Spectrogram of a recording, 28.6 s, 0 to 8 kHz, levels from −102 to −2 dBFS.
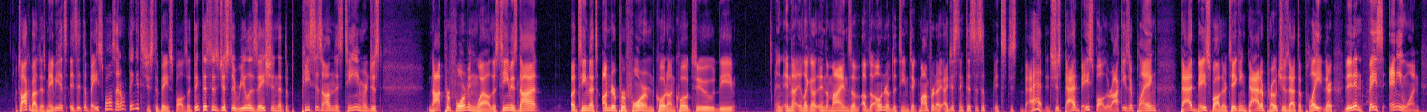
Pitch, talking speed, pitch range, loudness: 130 Hz, 200 wpm, 115-160 Hz, -23 LUFS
